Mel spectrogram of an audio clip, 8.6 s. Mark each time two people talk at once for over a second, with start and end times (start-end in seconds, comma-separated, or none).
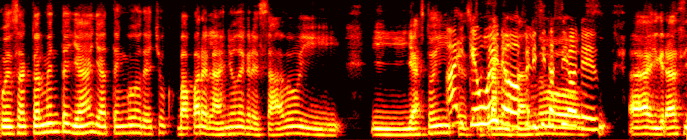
5.5-7.6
